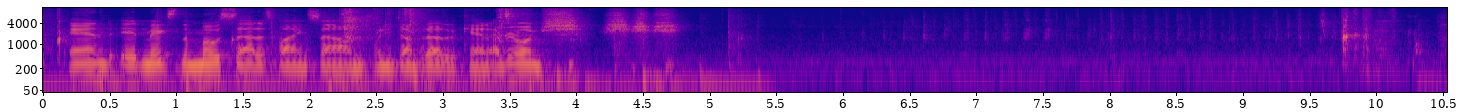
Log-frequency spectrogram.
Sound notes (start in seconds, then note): 5.6 spam squishing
